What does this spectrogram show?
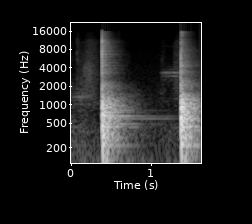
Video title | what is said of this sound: The Ravindra Jadeja Players Bats, Review of Bat 1/2. Get these online now www.brewingcricket.com | It sounds so beautiful. No effort whatsoever.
